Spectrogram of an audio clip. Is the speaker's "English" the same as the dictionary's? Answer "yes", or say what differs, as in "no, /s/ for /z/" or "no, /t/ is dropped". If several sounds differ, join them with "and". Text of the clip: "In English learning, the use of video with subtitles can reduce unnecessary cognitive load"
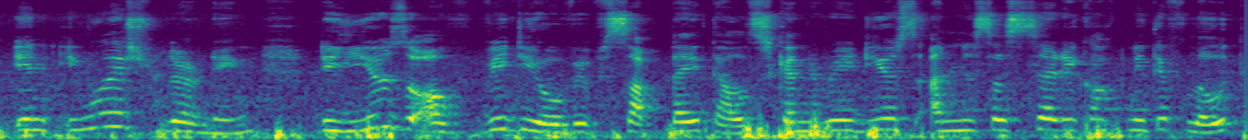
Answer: yes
